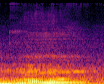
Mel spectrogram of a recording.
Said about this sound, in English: Loud vehicle.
